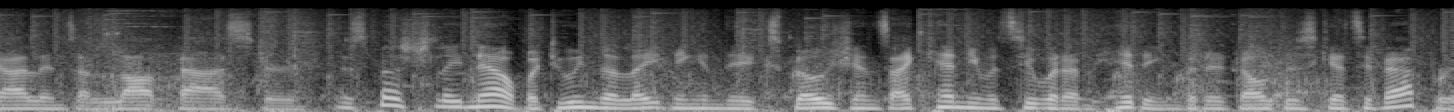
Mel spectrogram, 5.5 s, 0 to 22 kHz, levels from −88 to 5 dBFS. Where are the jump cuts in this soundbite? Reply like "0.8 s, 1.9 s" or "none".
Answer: none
